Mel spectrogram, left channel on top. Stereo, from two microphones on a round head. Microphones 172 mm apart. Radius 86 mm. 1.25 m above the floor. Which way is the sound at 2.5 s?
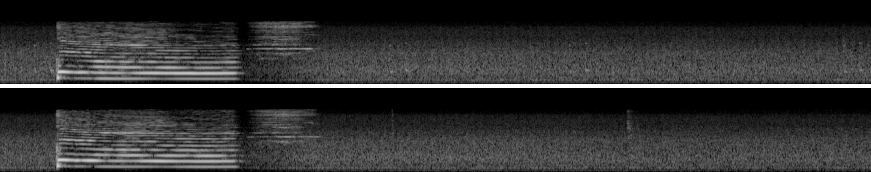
25° left (ahead or behind).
